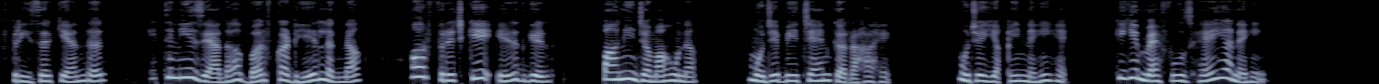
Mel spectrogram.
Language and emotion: Urdu, fearful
